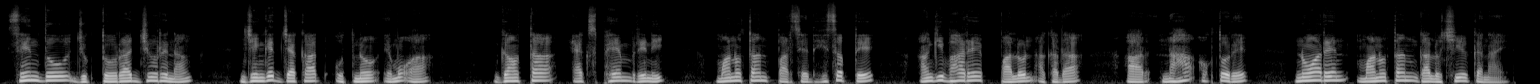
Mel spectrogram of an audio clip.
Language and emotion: Santali, neutral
